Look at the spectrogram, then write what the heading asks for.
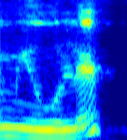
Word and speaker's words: Müller: Y esta conducto paramesonéfrico también llamado conducto de mer u l e rul que pronuncia müller.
